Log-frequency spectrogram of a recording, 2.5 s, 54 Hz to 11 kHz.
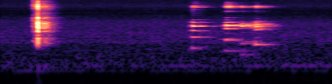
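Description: A sharp click, then the Windows two-note device-connect chime about one and a half seconds in. The chime signals that the PC has detected the NodeMCU board's CP210x USB-to-UART bridge being plugged in.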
